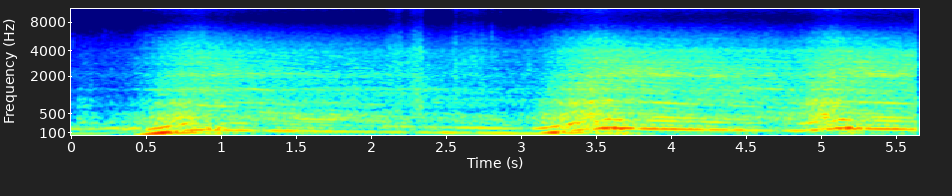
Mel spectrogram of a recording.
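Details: 2016 Ford Escape after throttle body cleaning (was dirty, stuck-open throttle actuator code, cylinder 1 and 4 and random misfire codes): idle picks up cleanly into smooth throttle blips and settles back without stumbling; normal acceleration after repair.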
